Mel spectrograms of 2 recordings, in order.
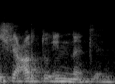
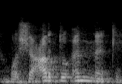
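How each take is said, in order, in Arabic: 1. الكلمة الثانية تبدأ بحركة 'i'. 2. الكلمة الثانية تبدأ بحركة 'a'. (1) "ما يصير" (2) "تأتي بعدها أن مفتوحة الهمزة"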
